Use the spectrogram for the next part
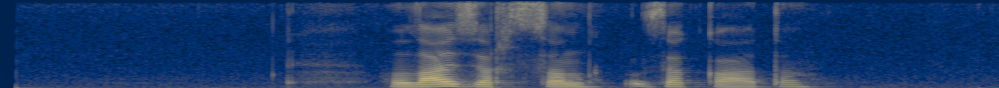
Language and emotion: Russian, neutral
